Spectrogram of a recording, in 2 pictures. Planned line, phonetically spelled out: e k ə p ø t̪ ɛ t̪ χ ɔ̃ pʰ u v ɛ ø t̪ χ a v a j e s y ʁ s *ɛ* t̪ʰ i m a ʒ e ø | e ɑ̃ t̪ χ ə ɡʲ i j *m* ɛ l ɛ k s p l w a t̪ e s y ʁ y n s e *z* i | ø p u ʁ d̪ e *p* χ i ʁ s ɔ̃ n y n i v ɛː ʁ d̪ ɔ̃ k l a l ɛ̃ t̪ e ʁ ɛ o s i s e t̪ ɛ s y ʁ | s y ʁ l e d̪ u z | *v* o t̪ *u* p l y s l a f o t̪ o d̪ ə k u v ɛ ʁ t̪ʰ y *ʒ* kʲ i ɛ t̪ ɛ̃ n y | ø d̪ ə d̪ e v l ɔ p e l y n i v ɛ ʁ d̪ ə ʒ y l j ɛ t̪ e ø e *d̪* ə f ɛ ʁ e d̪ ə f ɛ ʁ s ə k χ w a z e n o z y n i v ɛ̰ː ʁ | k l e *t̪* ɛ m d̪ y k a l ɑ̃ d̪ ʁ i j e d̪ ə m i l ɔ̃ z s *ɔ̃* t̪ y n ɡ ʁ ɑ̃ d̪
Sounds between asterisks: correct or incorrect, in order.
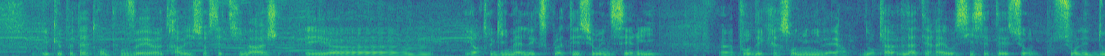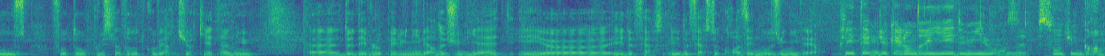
correct, correct, incorrect: ʁ, incorrect: k, incorrect: f, incorrect: o, incorrect: ʁ, correct, correct, correct

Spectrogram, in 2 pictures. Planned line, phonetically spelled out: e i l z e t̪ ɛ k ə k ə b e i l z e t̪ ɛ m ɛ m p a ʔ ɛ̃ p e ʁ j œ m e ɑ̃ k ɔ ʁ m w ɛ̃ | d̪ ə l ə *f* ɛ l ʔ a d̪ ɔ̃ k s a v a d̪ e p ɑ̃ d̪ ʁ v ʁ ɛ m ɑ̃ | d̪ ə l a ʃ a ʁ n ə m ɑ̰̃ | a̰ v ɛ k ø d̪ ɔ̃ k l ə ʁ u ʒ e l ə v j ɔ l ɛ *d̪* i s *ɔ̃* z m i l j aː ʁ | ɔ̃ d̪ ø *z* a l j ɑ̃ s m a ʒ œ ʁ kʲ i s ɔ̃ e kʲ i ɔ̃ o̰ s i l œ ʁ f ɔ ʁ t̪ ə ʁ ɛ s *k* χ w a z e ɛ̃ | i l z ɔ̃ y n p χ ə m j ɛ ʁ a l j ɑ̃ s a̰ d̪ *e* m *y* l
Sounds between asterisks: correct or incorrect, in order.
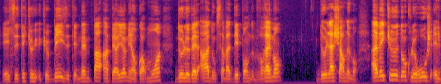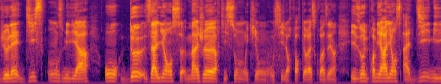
incorrect: v, correct, correct, correct, correct, incorrect: i, incorrect: i

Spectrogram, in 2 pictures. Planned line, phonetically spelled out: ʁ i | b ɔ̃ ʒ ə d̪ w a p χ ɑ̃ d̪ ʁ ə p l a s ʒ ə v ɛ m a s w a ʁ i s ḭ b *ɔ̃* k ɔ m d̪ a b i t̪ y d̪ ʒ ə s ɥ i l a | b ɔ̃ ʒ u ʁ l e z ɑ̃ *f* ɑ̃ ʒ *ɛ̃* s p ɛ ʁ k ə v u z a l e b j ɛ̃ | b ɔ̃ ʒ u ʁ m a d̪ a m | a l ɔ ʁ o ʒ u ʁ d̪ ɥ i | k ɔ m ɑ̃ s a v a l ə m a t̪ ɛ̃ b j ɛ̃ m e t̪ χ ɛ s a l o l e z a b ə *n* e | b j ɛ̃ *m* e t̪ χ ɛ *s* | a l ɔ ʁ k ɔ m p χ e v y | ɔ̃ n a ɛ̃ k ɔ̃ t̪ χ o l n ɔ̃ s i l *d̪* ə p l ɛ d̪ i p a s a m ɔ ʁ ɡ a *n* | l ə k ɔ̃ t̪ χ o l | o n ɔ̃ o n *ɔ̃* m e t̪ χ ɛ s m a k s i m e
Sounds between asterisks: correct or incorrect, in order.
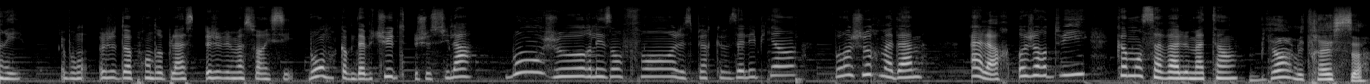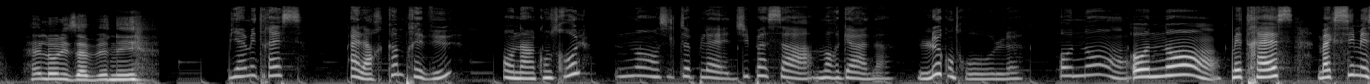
correct, correct, incorrect: ɛ, correct, correct, correct, incorrect: t̪, correct, correct

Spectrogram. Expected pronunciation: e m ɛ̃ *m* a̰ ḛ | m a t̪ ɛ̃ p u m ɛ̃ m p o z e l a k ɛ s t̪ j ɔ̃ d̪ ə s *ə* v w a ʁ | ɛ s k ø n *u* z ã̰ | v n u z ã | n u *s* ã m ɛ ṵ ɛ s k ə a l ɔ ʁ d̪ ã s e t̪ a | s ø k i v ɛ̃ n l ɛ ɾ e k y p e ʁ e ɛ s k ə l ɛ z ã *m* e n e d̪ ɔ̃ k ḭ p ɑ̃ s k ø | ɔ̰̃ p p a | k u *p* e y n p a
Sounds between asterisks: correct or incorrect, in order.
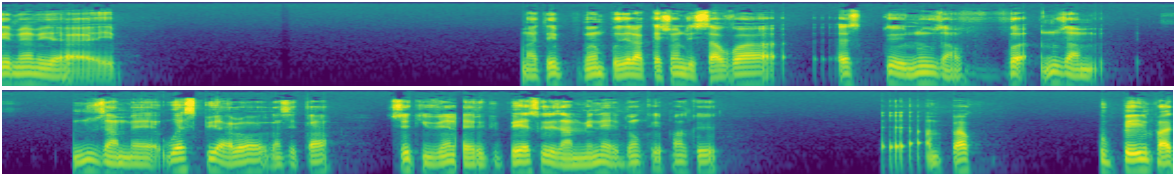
correct, incorrect: a, correct, incorrect: z, correct, correct

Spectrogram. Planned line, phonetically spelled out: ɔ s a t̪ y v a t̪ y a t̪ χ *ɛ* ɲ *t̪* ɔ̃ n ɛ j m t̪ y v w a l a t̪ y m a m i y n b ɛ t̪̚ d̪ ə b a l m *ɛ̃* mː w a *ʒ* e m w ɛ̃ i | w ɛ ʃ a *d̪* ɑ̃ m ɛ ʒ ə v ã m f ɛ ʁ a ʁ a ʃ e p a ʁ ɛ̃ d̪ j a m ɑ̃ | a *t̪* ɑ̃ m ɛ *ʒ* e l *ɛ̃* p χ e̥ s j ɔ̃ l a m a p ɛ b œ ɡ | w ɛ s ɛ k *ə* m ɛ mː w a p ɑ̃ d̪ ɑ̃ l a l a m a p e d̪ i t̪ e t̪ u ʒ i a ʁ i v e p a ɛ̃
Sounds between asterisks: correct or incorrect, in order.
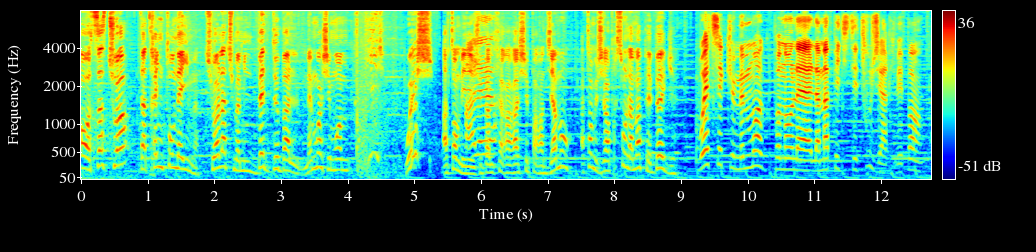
correct, correct, incorrect: ɛ, correct, incorrect: t̪, correct, correct, correct, correct

